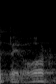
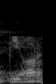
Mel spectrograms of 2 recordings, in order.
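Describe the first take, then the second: First: "peor" said as "pe-or", two clear syllables; correct pronunciation. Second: "peor" said as "pior", two syllables squeezed into one; wrong pronunciation. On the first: Preacher correcting himself before the congregation, "peor" said pe-or. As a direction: split "peor" into pe and or. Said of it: "se dice peor". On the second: Preacher demonstrating the incorrect form to the congregation, "peor" said as "pior". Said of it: "No se dice peor". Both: Shown as a demonstration.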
